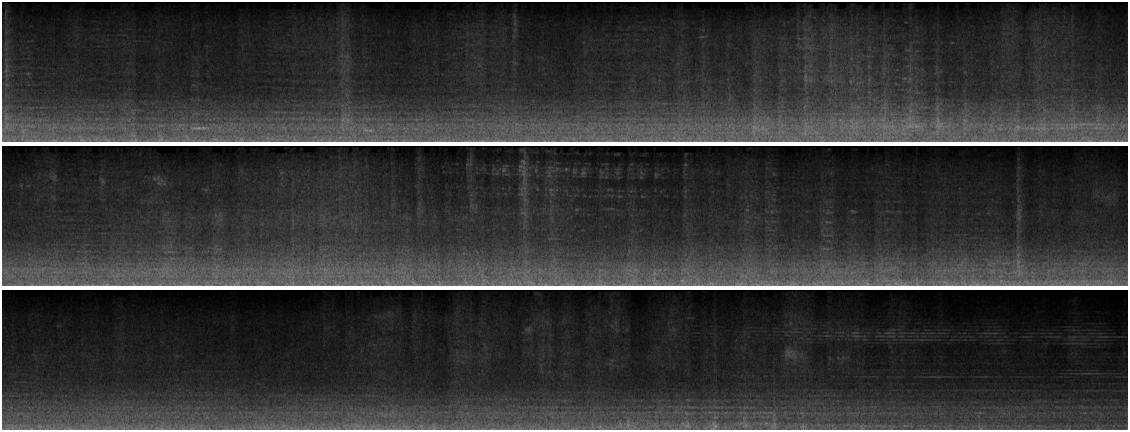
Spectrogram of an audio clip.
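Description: BNSF intermodal freight train's flatcars, loaded with highway trailers, rolling past close by: a steady noise of wheels on rail with clickety-clack over the joints, fading away near the end as the last car passes.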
